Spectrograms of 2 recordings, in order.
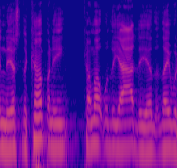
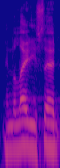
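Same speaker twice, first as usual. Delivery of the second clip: ordinary talk, nothing marked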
